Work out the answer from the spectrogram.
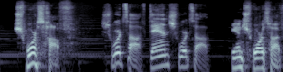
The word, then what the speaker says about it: Schwarzhoff: off what how do you say your name schwarzhoff schwarzhoff Dan schwarzhoff and schwarzhoff yeah it's not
